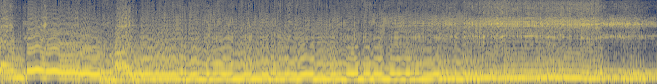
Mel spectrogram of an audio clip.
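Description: A man singing a naat into a microphone: a brief wavering run, then one long note held steady for about four seconds that breaks off near the end.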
